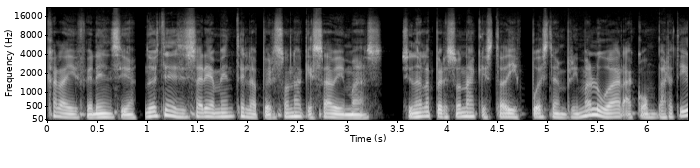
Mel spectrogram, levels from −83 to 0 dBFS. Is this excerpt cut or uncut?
cut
